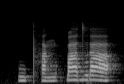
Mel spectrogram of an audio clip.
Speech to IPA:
u˨ pʰ a˨ ŋ ɔ˨ k͡p aː˦ d ʊ˦ ɾ a˦˨

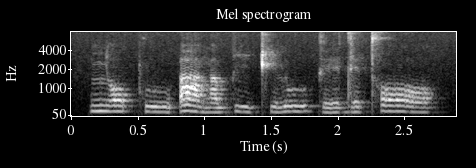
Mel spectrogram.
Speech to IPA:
ɲ ɔː˧ p̚ k uː˩ ʔ aː˥˨ ŋ a˩˧ w k iː˧˩ kʰ i˧˩ l uː˧ k eː˩˧ d e˧ t̪ʰ ɔː˥˨

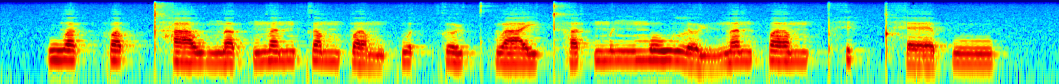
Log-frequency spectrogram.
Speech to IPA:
w ɐ˧ k̚ p ɐ˨˥ p̚ t̪ʰ aː˨ w n̪ ɐ˨ k̚ n̪ ɐ˧ n k ɐ˧ m p ɐ˨˩ m kʷ ɐ˧ t̚ k ɵ˨ ɥ kʷʰ aː˨ j t̪ʰ ɐ˨˥ t̚ m ɪ˥ ŋ m o˥ w l ɵ˨˩ ɥ n̪ ɐ˥ n p ɐ˥ m pʰ ɪ˥ k̚ pʰ ɛː˨ p uː˧ p̚

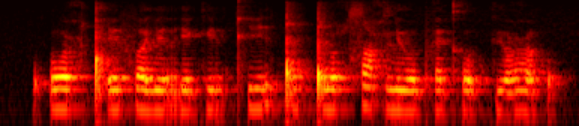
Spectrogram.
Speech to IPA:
ʔ o ħ ǃʼ e f ɐ lʲ ɐ r ɾʲ ɛ kʲ ɨ r kʰ i r ɡ͡ǃ o ǃ u ħ sˤ ɛ ħ lʲ o pʰ ɛ kʰ o ʔ kʲ u ʕ o ʔ

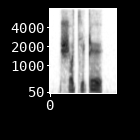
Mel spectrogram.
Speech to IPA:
ʃ ɔ tʲ a ʈ ɘ

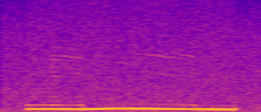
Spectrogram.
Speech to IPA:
l i˨˦ n m i˥˨ n

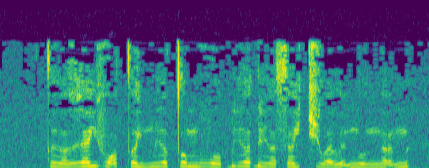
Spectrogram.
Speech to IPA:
t̪ ɨ˧˩ ə̯ ɣ ɛ˧ j v ɔ̰˧˥ t̪ ə˨˩ j m i˧ ə̯ t̪ o˧ m v o˨˩ ɓ i˧ ə̯ ɗ i˨˩ ə̯ s ə˨˦ j t͡ɕ u˧˩ ə̯ l ɨ̰˧˨ n u˨˩ n ə̰˧˥ n

